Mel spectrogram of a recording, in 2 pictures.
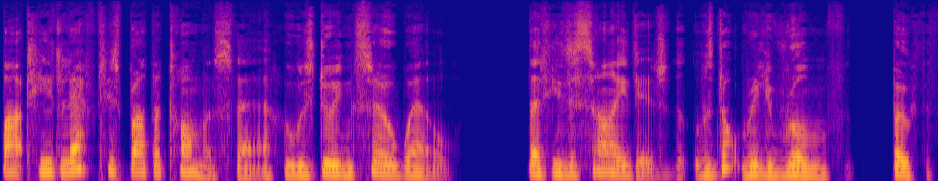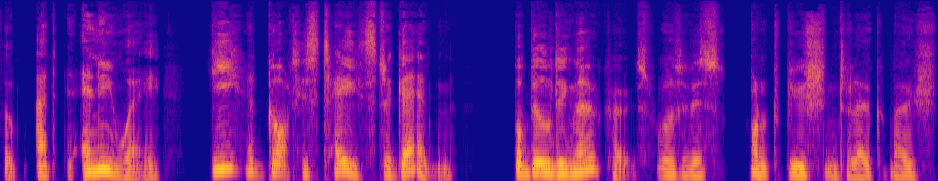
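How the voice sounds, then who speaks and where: A woman with a very deep, low pitch speaks at a moderate pace, with big swings in loudness and very wide pitch swings. The sound is dry and close with no echo, on a very clean recording with a silent background. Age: 70s. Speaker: local historian. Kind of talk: podcast interview.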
